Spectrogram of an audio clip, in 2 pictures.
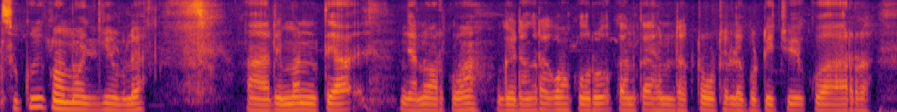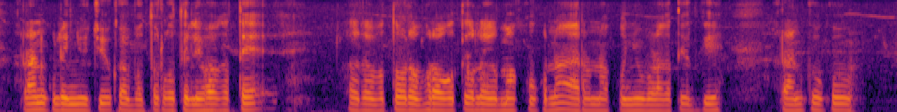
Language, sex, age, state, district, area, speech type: Santali, male, 18-30, Jharkhand, Pakur, rural, spontaneous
